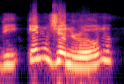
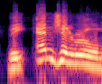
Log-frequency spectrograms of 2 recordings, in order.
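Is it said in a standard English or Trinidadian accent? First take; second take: Trinidadian; standard English. First: It is said in a Trinidadian accent. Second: It is said in a standard English accent.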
